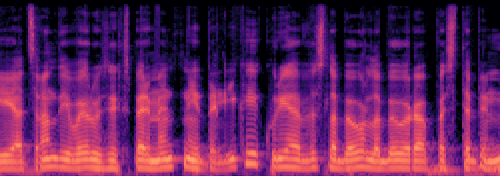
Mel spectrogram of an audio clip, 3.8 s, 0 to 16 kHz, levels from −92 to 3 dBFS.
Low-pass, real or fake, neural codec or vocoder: 14.4 kHz; real; none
